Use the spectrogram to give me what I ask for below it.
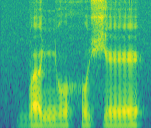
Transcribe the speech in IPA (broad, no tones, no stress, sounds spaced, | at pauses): b ɜ ɲ ʊ h ʊ ç e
